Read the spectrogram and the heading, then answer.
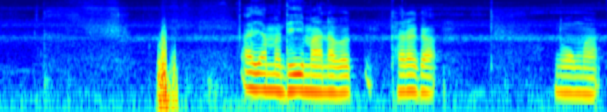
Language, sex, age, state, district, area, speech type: Manipuri, male, 18-30, Manipur, Tengnoupal, urban, spontaneous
